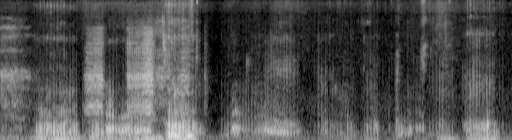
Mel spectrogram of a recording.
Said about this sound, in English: Because if I'm purring, I'm happy.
